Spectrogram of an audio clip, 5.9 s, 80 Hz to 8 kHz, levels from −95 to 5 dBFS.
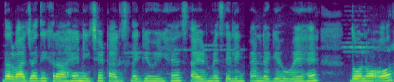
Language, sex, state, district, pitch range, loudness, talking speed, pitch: Hindi, female, Chhattisgarh, Bilaspur, 220-240 Hz, -17 LUFS, 180 wpm, 225 Hz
